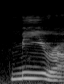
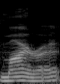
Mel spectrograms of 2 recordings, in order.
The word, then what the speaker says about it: Mira: Just Mira is fine. Mira. I know some people pronounce it as Myra. That's not the way the cookie crumbles.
